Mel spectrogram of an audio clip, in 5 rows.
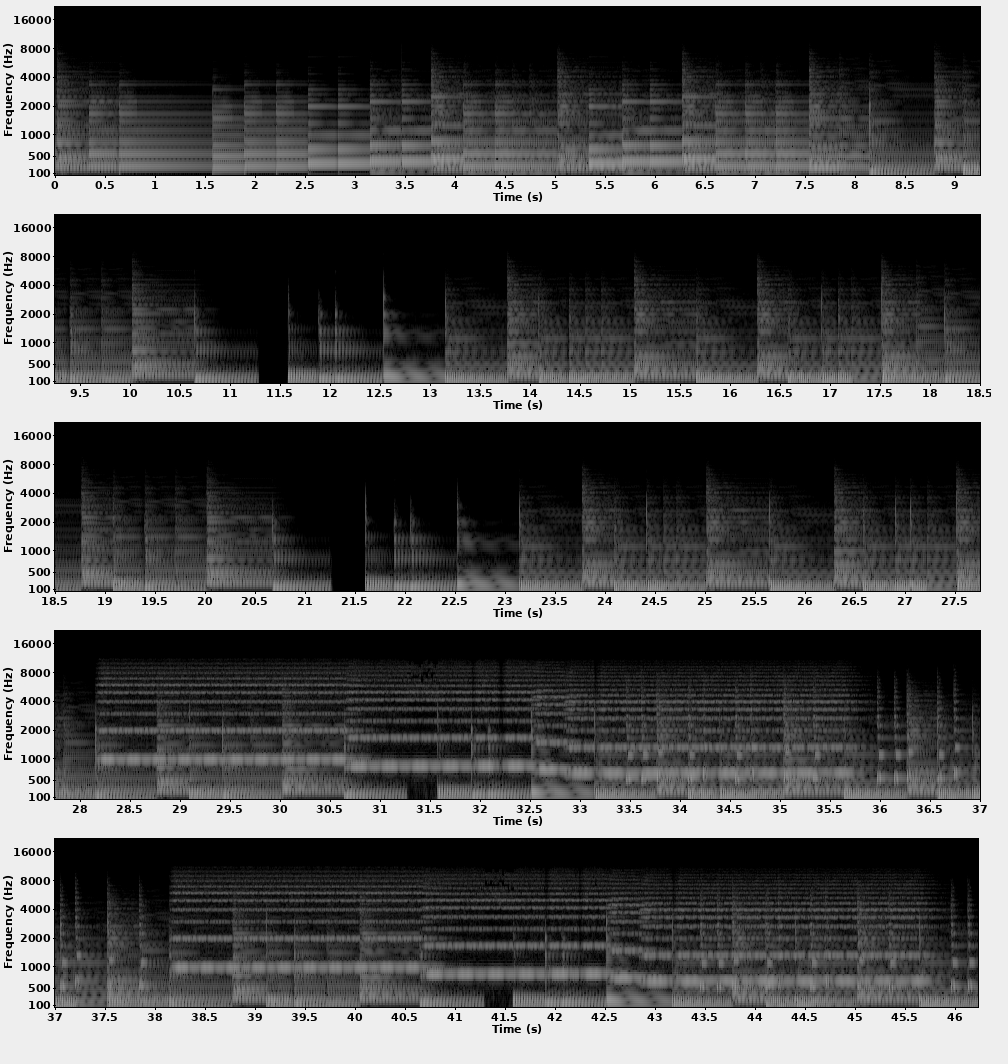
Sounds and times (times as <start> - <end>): Music: 0.0 - 46.2.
